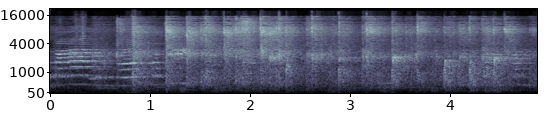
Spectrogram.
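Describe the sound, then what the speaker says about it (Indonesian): A voice speaks briefly, then a classroom of students claps for a classmate in a lively, uneven patter of hand claps that carries on steadily. "tepuk tangan untuk Sofi"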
